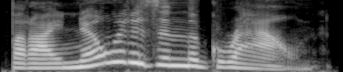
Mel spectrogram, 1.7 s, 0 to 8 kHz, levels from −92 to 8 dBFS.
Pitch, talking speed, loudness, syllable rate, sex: 240 Hz, 280 wpm, -15 LUFS, 5.1 syllables/s, female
